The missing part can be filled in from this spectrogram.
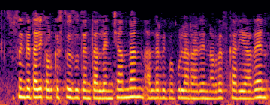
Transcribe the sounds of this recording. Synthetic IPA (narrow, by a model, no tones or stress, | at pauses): suse̞ŋke̞t̪aɾikawɾke̞st̪uezd̪ut̪e̞nt̪ald̪e̞nt͡ʃand̪ana̰ld̪e̞ɾð̞ipo̞pularaɾe̞no̞ɾð̞e̞skaɾiaðe̞n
